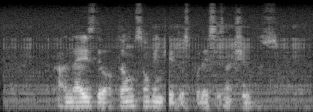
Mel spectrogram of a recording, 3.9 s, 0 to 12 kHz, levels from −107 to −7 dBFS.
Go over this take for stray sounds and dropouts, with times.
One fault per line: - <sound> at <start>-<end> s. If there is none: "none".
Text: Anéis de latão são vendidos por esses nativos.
- dropout at 2.1-2.1 s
